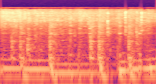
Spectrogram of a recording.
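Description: Foie gras fries in a pan with a dense, continuous sizzle and crackle, close and fairly loud, with small stirring or shifting noises throughout and no talking.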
